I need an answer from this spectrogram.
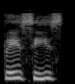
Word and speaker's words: précis: The word précis, pronounced précis, is a noun derived from the French word préciser, which means to specify or to make clear.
